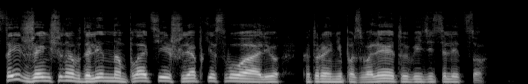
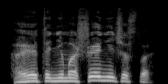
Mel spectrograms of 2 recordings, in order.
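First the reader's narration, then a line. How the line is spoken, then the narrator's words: Breathless. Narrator (Russian): выдохнул Кевин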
